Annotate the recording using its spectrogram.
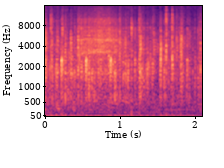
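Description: Audience applause: many scattered hand claps from a seated crowd.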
